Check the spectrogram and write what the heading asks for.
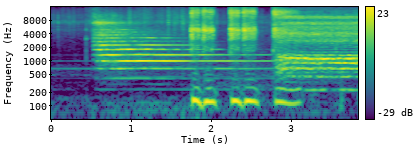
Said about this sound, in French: T'entends la cloche.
